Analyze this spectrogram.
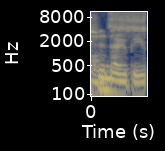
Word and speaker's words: Shinobi: That Shinobi GPS is great, and I'm hoping I pronounced Shinobi so right.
